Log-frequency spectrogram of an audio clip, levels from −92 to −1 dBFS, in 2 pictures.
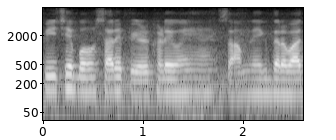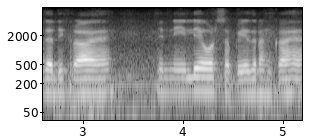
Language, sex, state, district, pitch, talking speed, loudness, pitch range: Hindi, male, Uttar Pradesh, Shamli, 125 Hz, 230 wpm, -18 LUFS, 120-130 Hz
